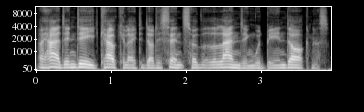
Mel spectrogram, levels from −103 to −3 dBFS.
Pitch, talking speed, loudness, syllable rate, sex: 140 Hz, 215 wpm, -20 LUFS, 5.5 syllables/s, male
